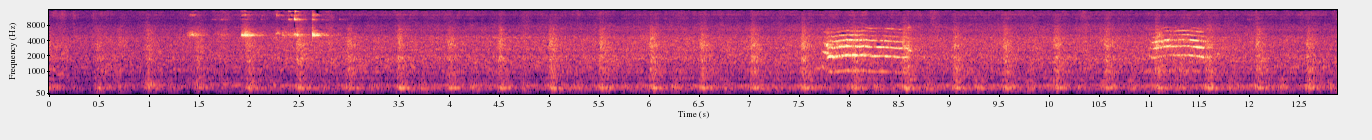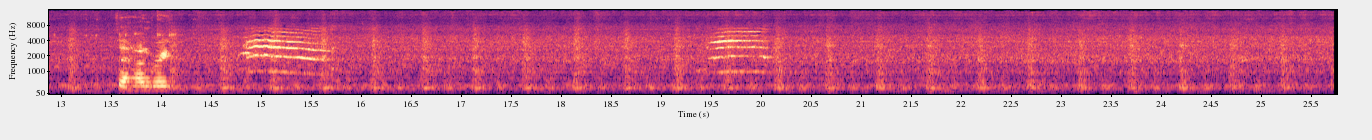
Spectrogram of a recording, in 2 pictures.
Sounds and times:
Meow: 0:07.7 - 0:08.7, 0:11.0 - 0:11.6, 0:14.8 - 0:15.8, 0:19.4 - 0:20.1.

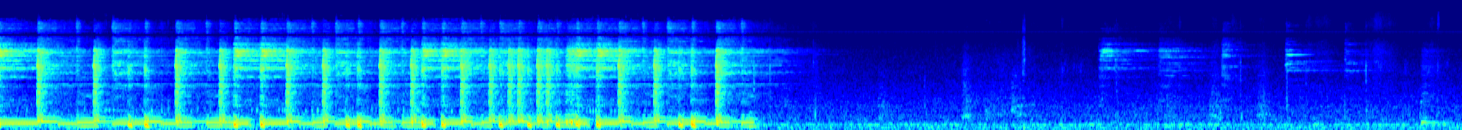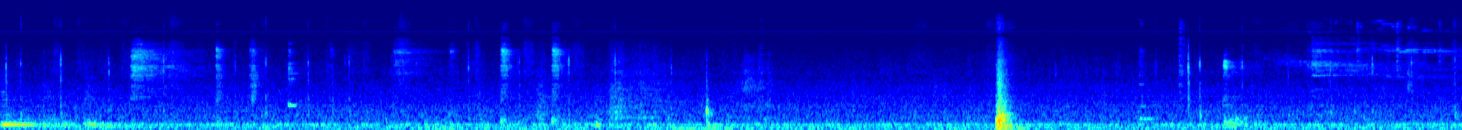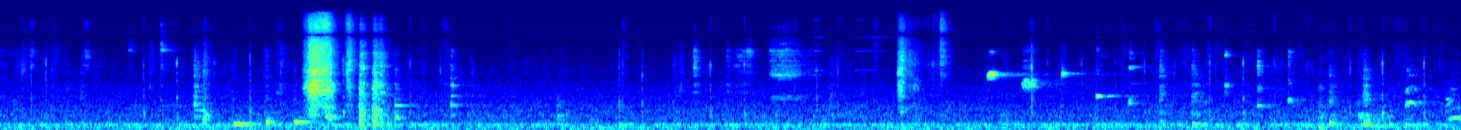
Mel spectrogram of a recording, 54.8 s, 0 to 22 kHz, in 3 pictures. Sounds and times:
Drum machine: 0:00.0 - 0:10.1, 0:13.7 - 0:26.0, 0:33.4 - 0:36.1, 0:36.9 - 0:42.3.

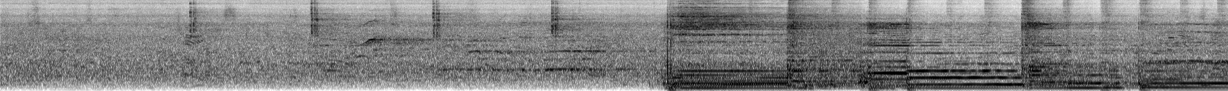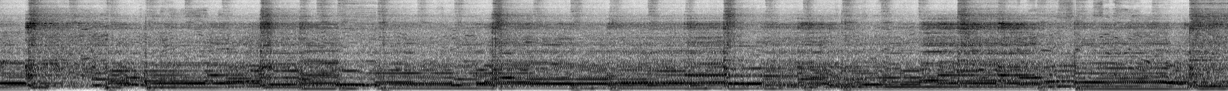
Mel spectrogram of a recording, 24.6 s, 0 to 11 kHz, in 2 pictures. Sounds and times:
Music: 0:06.6 - 0:24.5.

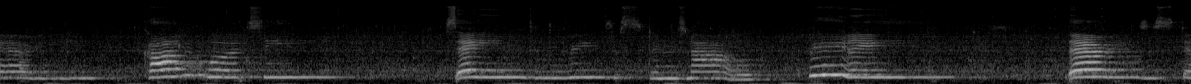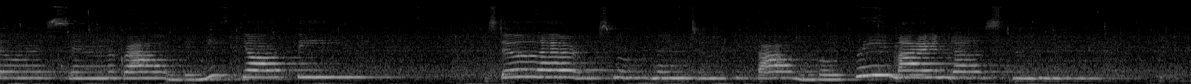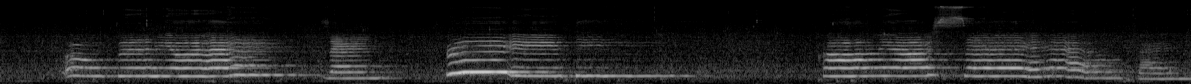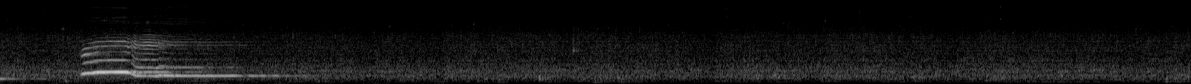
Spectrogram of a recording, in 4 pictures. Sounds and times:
Stream: 0:00.0 - 0:47.6.

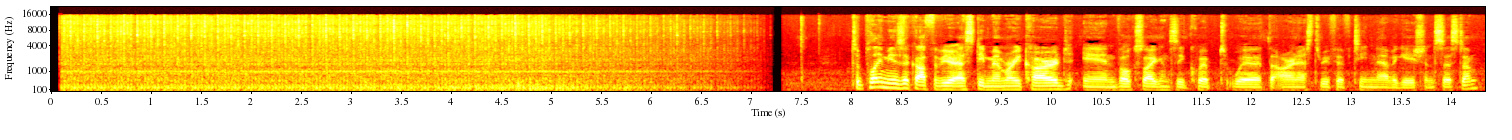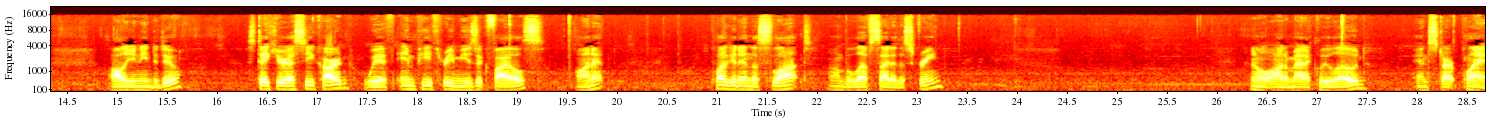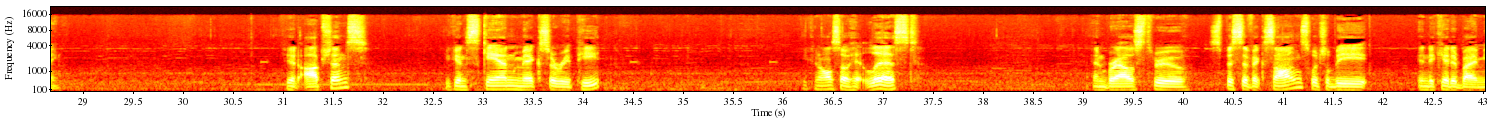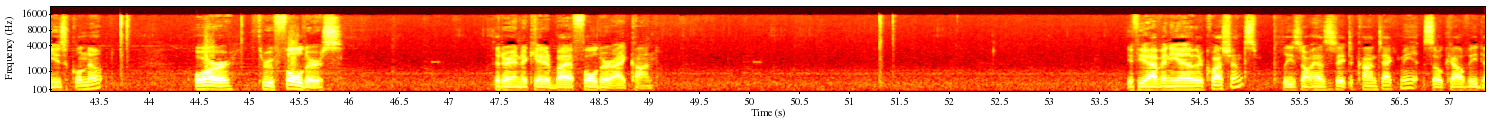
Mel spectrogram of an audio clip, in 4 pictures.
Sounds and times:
Vehicle: 0:00.1 - 0:08.0
Speech: 0:08.0 - 0:14.3, 0:14.9 - 0:15.7, 0:16.3 - 0:19.9, 0:20.9 - 0:23.8, 0:26.3 - 0:28.8, 0:31.0 - 0:31.9, 0:32.6 - 0:34.2, 0:36.2 - 0:37.4, 0:39.1 - 0:41.8, 0:42.4 - 0:43.6, 0:44.4 - 0:46.0, 0:47.4 - 0:49.2, 0:53.8 - 0:57.3.

